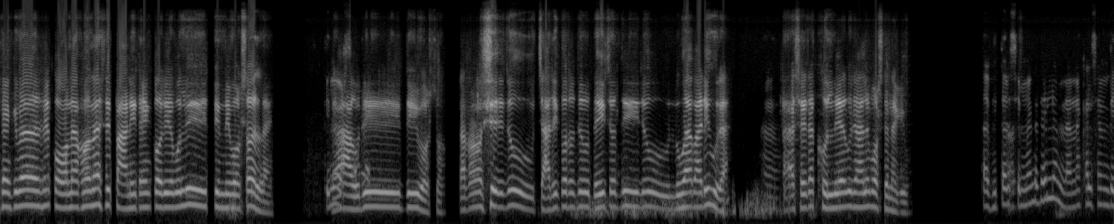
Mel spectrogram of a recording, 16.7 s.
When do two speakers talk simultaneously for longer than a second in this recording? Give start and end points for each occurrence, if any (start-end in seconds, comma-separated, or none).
none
